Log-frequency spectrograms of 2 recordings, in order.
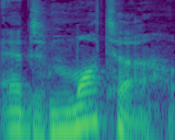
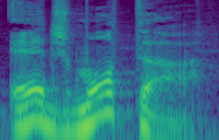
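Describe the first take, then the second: First: The name is said with a plain German pronunciation. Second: The name is said with a Brazilian Portuguese pronunciation.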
